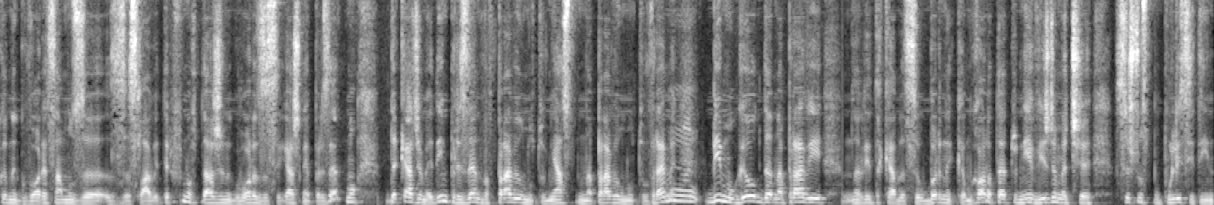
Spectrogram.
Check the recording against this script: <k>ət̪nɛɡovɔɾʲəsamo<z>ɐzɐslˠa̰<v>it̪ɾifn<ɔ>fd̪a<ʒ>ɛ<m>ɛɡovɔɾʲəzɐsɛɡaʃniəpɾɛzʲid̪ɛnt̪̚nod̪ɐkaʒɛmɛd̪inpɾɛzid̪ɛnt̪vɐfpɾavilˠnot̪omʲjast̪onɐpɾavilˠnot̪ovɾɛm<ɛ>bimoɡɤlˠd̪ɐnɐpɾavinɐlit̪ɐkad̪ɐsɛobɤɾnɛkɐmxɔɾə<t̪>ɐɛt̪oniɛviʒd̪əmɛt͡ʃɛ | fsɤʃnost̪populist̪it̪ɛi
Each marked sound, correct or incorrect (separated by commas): correct, correct, correct, incorrect, correct, incorrect, correct, correct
